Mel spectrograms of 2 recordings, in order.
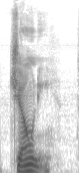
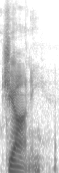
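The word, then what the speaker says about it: Jony: Even though I keep wanting to say Joni. So I don't know if I've made that mistake, but his name is it's pronounced Johnny. If you hear me mispronounce it Joni, it's just because I can't pronounce any word correctly.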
